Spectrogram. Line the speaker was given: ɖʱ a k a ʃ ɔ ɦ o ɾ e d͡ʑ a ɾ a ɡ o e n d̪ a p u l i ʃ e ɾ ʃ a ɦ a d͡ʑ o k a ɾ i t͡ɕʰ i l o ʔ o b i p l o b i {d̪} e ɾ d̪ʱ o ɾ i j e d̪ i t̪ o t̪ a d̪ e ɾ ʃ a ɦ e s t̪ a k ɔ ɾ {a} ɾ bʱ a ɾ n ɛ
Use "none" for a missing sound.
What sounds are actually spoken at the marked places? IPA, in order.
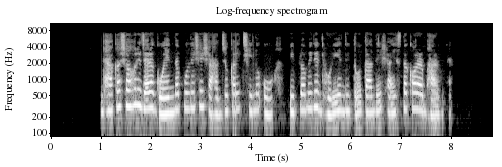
d̪, a

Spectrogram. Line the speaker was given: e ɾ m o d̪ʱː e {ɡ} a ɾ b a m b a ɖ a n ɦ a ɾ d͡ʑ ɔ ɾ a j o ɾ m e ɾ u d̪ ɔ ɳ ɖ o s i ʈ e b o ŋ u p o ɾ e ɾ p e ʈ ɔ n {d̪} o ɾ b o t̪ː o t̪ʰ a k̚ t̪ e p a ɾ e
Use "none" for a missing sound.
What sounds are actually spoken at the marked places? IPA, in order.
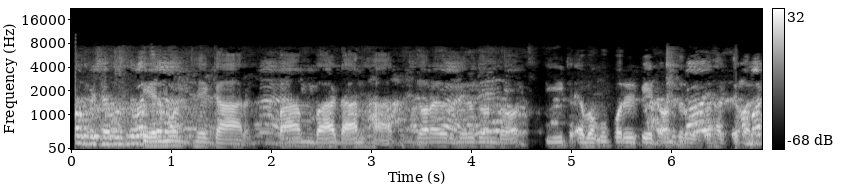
ɡ, t̪

